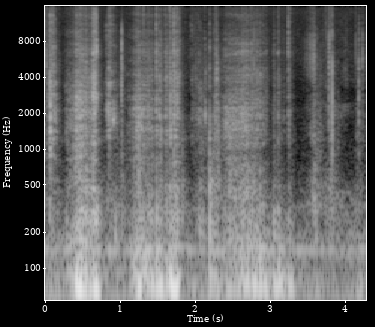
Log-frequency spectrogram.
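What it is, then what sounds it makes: Dry soap bar being shaved. A knife shaves the surface of a very dry, solid pink retro soap bar held in hand, cutting it into crumbly flakes. Dry, crunchy scraping strokes come in uneven bursts, with heavy low-end thuds on the louder cuts and quieter rasping between them.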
